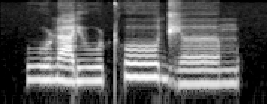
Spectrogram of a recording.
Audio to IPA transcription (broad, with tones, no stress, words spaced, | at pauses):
βu˩ɳa˩ɾʲuː˩ ʈʰoː˥d͡ʒəː˩m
